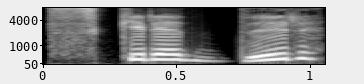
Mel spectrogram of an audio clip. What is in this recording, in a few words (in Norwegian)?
"skredder", talkbook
